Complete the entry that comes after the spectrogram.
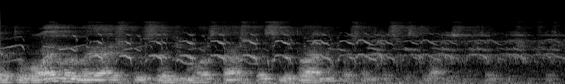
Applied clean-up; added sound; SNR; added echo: none; Gull, seagull; 11 dB; reverberation time 0.6 s.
